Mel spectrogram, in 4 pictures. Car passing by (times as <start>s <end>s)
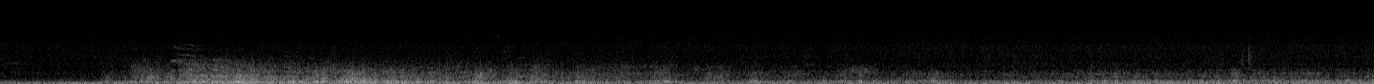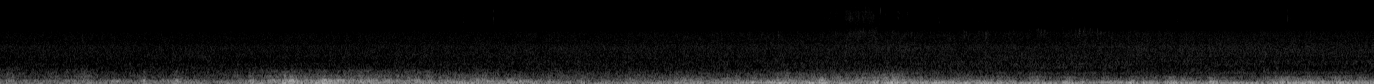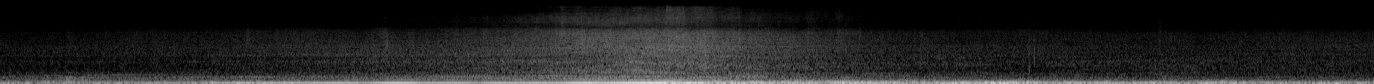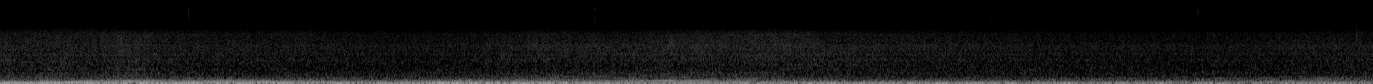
28.1s 51.4s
